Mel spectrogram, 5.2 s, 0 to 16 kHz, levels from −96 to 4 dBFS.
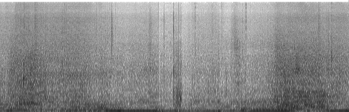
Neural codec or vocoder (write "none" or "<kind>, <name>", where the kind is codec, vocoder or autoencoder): codec, SNAC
